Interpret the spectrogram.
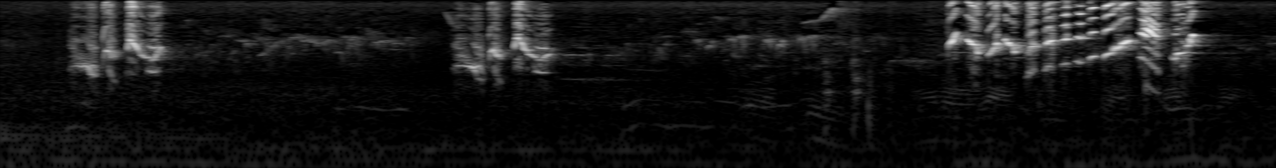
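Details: Oriental magpie-robin (kacer) delivering a lure training song full of fill-in phrases: two short bursts of harsh, high twittering, a soft scratchy interlude, then a long run of rapid, loud, buzzy whistles and trills, pulsing several times per second.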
